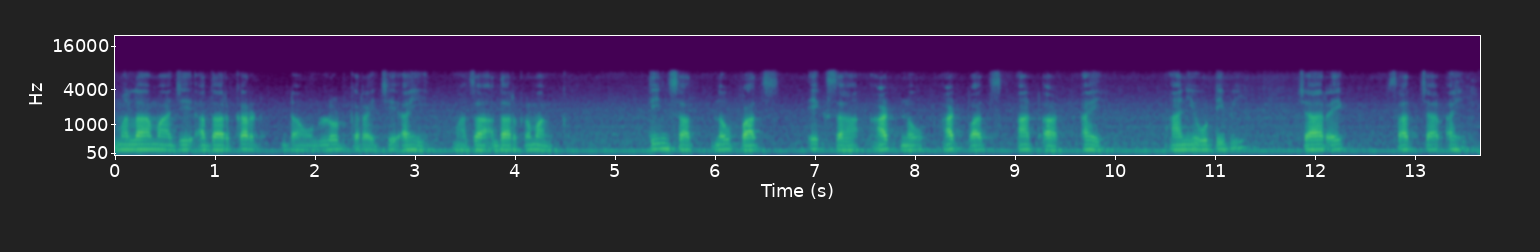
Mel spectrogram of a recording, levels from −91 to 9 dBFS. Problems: none marked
